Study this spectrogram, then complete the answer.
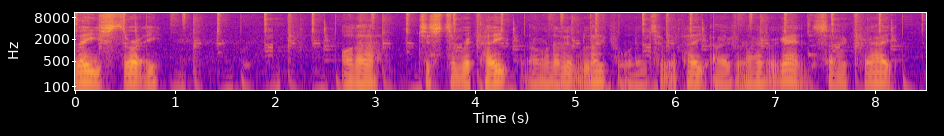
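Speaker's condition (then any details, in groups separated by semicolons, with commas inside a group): No condition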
